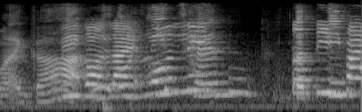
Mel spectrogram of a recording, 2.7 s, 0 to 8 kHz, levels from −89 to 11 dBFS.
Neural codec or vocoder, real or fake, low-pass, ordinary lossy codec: none; real; 7.2 kHz; none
